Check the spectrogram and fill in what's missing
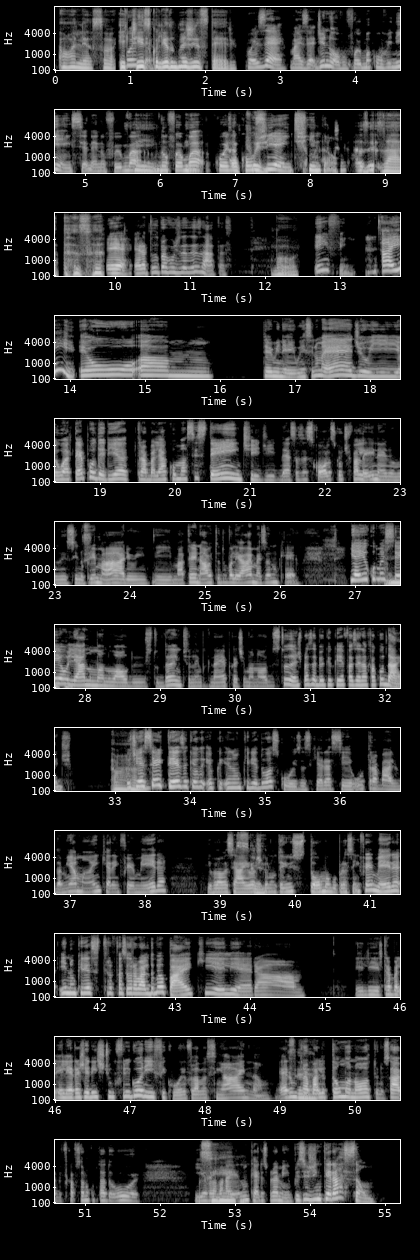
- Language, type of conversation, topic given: Portuguese, podcast, Como você escolheu sua profissão?
- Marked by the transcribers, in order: other background noise; tapping; giggle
